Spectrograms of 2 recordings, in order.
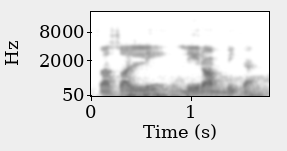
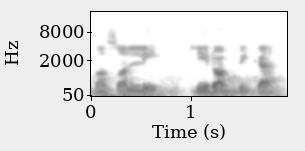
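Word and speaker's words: فَصَلِّ لِرَبِّكَ: ফাসাল্লি লিরাব্বিকা শব্দটা কিন্তু এরকম, ফাসাল্লি লিরাব্বিকা ওয়ানহার। ফাসাল্লি সদের উচ্চারণ খেয়াল রাখবেন, লিরাব্বিকা ওয়ানহার হায়ের উচ্চারণ খেয়াল রাখবেন।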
